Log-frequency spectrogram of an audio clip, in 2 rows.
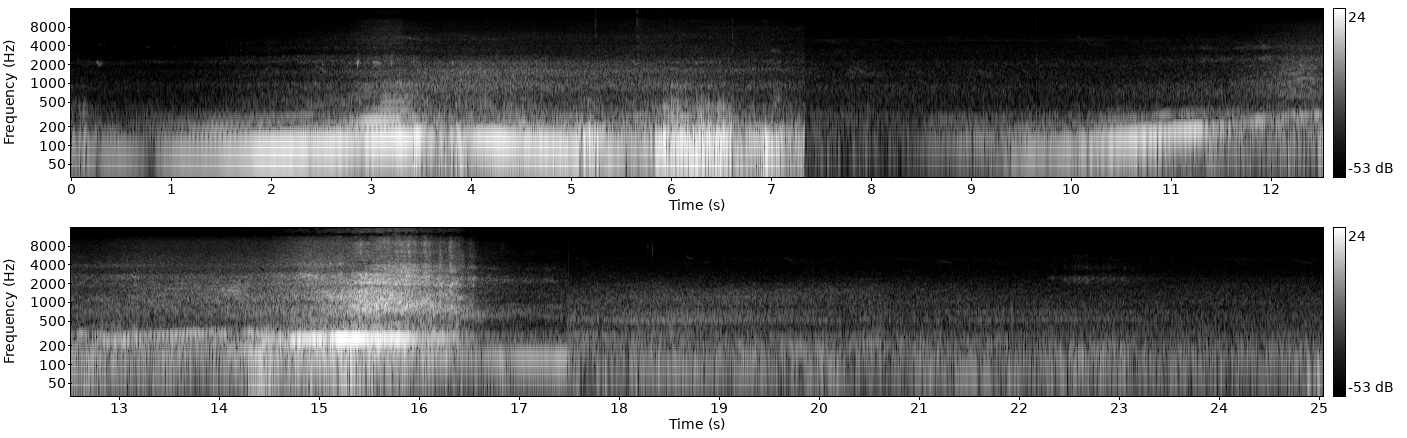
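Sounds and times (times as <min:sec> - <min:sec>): car accelerating hard past: 0:01.1 - 0:07.4, 0:09.4 - 0:17.5.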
